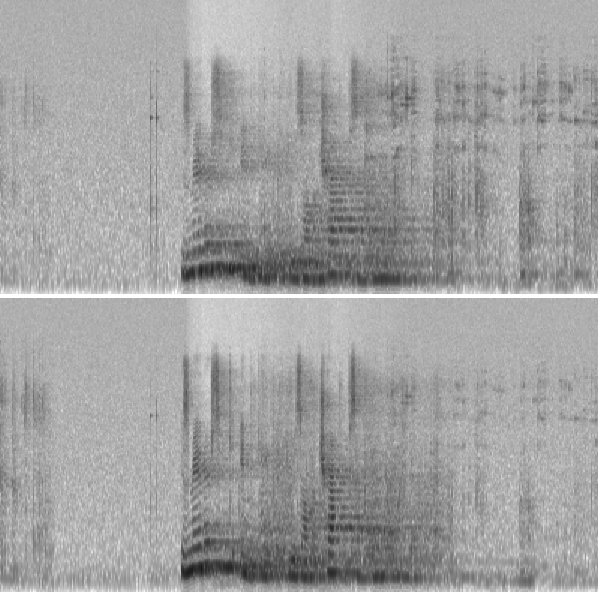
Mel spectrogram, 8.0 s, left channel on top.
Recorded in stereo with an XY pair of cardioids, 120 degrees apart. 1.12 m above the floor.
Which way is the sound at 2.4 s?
60° right.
